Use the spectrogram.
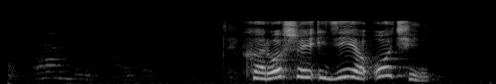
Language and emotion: Russian, positive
